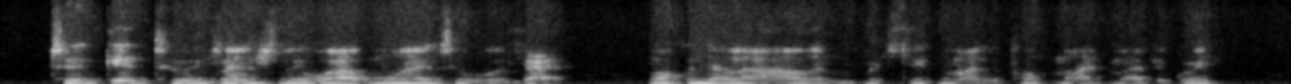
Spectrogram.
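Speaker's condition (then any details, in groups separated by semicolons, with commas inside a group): Cerebral palsy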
